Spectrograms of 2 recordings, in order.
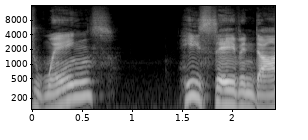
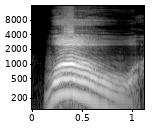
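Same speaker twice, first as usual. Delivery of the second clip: loud, startled whoa; real shock; 7 semitones higher, 24 dB louder than usual. Real, not acted. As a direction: jolt back in real surprise. Sudden reaction to a new villain.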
